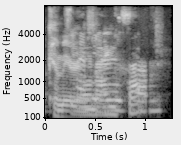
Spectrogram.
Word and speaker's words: chimerism: They will try to claim, there's another one claiming to have is it chimerism? Is that how you say it? Where they have an extra chimerism. – That's it.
